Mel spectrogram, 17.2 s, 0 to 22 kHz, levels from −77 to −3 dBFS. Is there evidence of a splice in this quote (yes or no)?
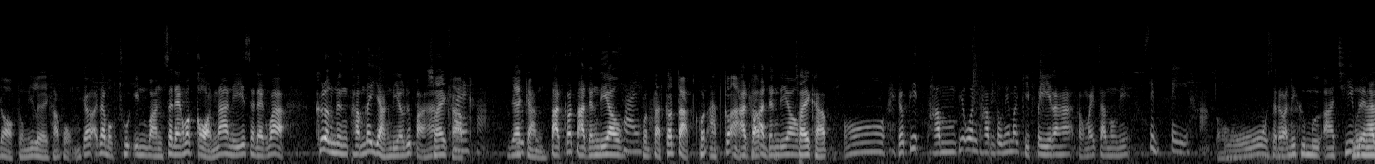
no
